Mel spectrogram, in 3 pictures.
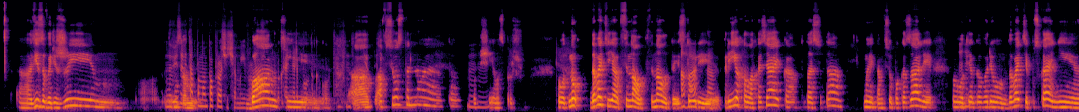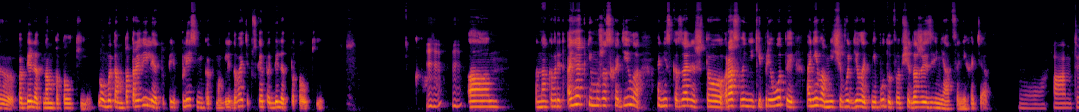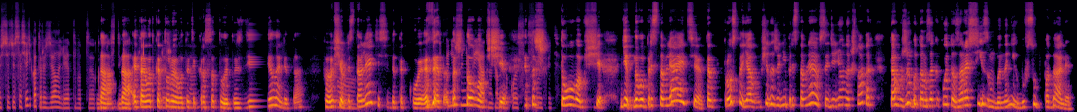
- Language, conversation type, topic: Russian, unstructured, Какую роль в вашем путешествии играют местные жители?
- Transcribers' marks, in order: static; laughing while speaking: "момента"; tapping; chuckle; distorted speech; laughing while speaking: "Это"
